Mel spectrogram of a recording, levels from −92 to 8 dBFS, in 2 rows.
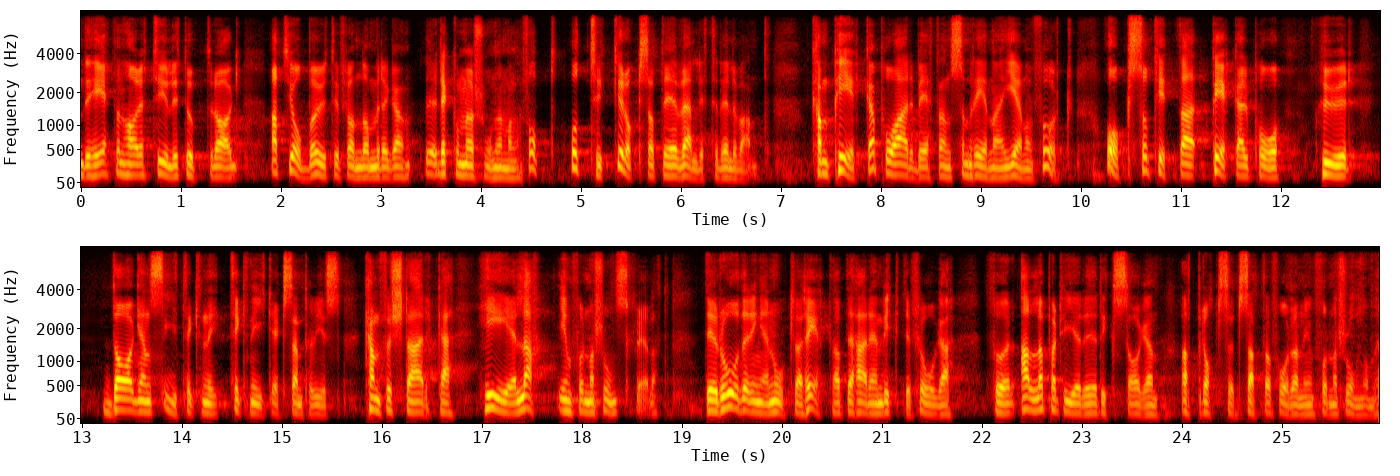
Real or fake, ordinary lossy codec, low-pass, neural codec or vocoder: fake; none; 7.2 kHz; codec, 24 kHz, 1.2 kbps, DualCodec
